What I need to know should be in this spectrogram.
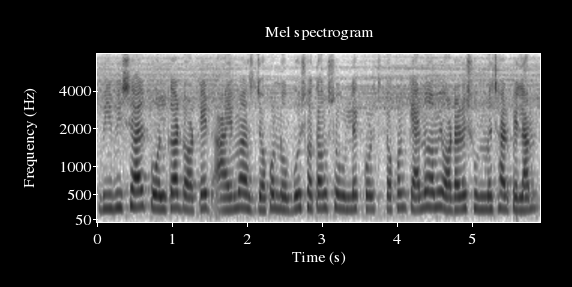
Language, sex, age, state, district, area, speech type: Bengali, female, 30-45, West Bengal, Paschim Bardhaman, urban, read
